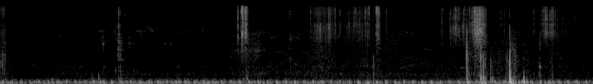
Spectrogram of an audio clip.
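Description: Rustling and crackling of a cast net and grass being handled as fish are picked out, with a few sharper snaps, the loudest about two and a half seconds and five seconds in, over a steady low rumble.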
